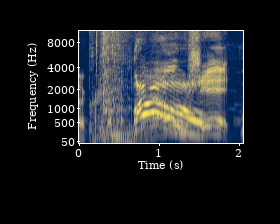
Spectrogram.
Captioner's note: shouts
